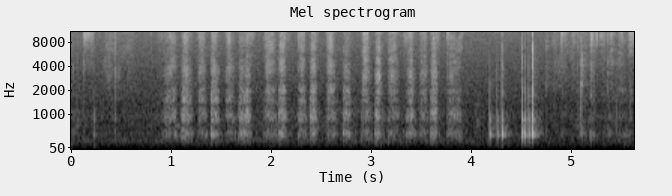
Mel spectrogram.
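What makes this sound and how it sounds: Fingernails tap and scratch on the paper and cardboard cover of a solid, medium blue hardcover sketchbook with a label, held upright. A quick run of soft, dry scratching strokes gives way to a few sharper, louder taps near the end, then faint scratching again.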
